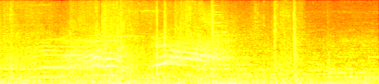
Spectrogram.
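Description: Lightning crackles and booms.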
